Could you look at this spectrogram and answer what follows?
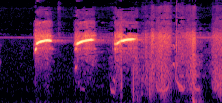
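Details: Sindhi black francolin, called beautiful and fast, giving three clear rising whistled notes about half a second apart, followed by softer scratchy rustling sounds.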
